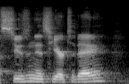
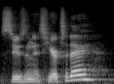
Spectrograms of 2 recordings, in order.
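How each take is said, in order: First: The pitch falls at the end like a statement. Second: The pitch rises at the end like a question. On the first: It is a statement. "it would sound like a statement" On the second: It is a question. "we actually lift the, the pitch to indicate that it's a question"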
